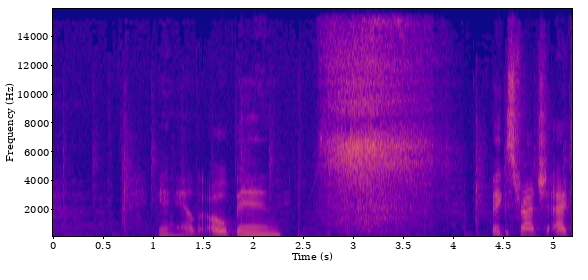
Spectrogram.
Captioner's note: exhales; inhales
